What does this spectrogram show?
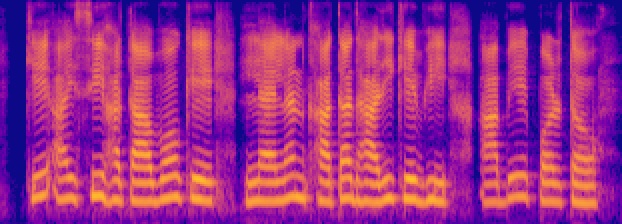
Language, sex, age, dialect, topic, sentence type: Maithili, female, 25-30, Eastern / Thethi, banking, question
